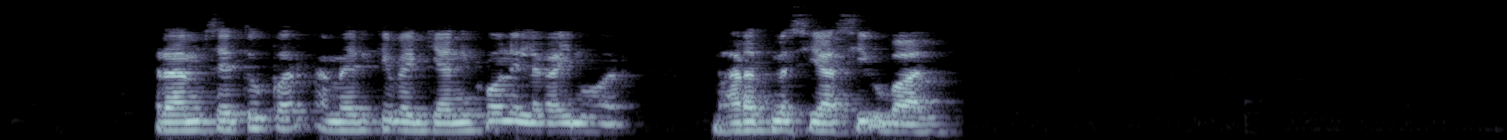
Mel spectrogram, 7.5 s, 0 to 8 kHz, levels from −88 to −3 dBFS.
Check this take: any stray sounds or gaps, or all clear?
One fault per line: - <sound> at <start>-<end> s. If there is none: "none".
none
